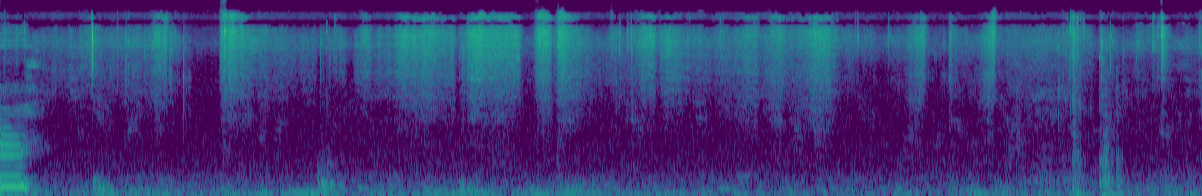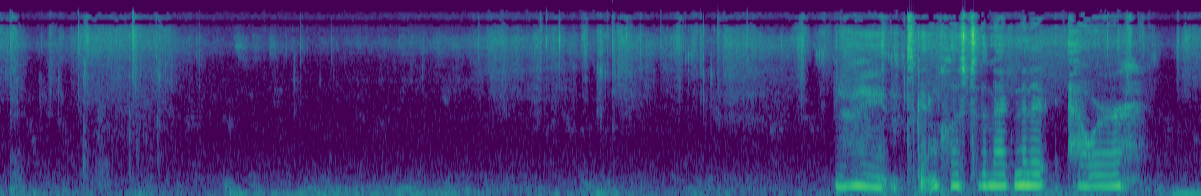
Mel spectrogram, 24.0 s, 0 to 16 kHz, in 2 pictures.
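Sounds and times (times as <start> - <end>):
brush swishing on paper: 0.3 - 11.0, 11.8 - 13.9, 16.7 - 24.0.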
